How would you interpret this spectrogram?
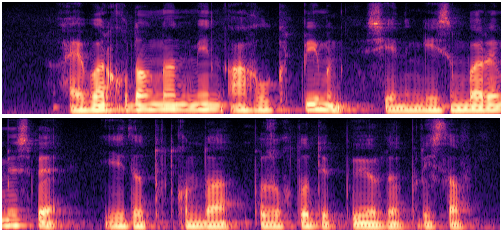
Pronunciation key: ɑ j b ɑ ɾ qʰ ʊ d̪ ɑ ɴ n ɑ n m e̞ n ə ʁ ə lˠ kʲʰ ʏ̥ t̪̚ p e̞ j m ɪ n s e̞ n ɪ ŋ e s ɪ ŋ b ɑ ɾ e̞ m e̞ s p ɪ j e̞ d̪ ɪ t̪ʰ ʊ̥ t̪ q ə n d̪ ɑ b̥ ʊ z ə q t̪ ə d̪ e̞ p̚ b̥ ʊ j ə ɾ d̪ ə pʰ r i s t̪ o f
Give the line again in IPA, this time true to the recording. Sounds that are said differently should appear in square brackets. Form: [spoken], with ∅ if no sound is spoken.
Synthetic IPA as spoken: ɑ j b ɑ ɾ qʰ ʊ d̪ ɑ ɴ n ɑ n m e̞ n [ɑ] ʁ ə lˠ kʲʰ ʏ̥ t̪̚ p e̞ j m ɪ n s e̞ n ɪ ŋ e s ɪ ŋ b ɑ ɾ e̞ m e̞ s p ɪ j e̞ d̪ ɪ t̪ʰ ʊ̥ t̪ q ə n d̪ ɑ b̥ ʊ z ə q t̪ ə d̪ e̞ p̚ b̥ ʊ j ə ɾ d̪ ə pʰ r i s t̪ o f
